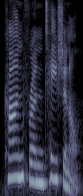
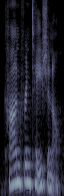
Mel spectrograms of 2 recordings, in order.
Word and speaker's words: confrontational: that sounds very close I would like to point out that this o will schah and take on a muffled short u sound n a l as a suffix sounds more like l rather than a clear Al sound confrontational confrontational here we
